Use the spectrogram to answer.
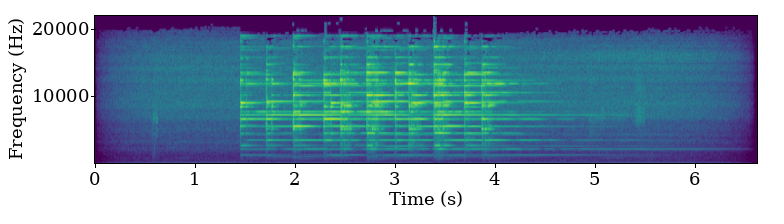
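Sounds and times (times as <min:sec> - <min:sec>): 
chimes: 0:01.5 - 0:06.6
triangle: 0:01.5 - 0:06.6.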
